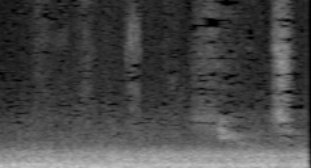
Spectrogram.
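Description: A man speaks close up.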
